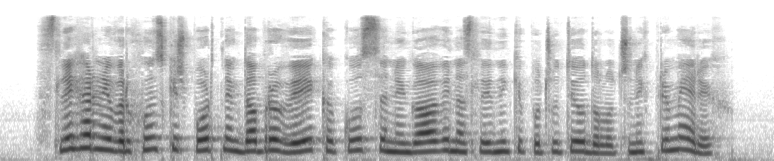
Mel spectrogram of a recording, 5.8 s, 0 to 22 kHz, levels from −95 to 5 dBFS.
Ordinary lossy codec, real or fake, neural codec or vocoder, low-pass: AAC, 48 kbps; real; none; 14.4 kHz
